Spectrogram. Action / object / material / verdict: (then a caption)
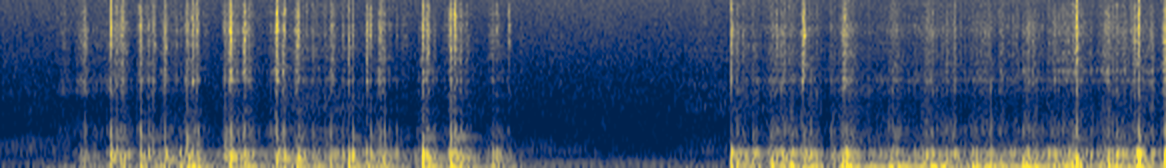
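scrape / woven metal mesh microphone grille / metal mesh / none. Fingertips and nails on both sides scratch across a hollow, black woven metal mesh microphone grille, producing dense, low, rumbling scrapes with rapid crackly patter. The scratching runs for about three seconds, drops to a quiet low hum, then abruptly resumes louder and continues to the end.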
